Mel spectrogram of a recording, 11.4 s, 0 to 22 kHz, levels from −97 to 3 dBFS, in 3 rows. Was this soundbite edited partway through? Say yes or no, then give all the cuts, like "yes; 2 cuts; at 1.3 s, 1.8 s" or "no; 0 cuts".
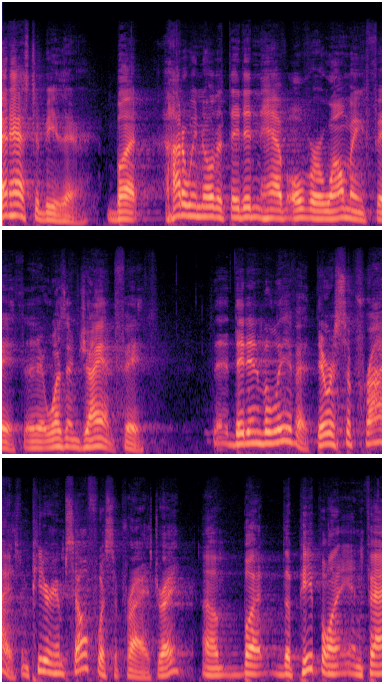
yes; 4 cuts; at 1.0 s, 5.7 s, 7.1 s, 9.5 s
